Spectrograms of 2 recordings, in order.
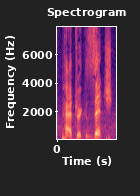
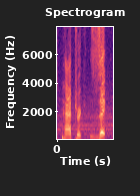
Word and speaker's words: Patrick Zick: His name I pronounced as Patrick Zitch. That is not correct. His name is Patrick Zick, and I do apologize for that.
